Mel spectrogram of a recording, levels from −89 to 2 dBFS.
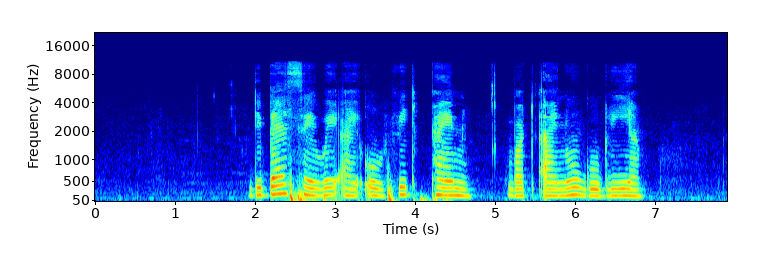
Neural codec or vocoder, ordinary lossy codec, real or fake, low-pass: codec, 44.1 kHz, 7.8 kbps, DAC; AAC, 32 kbps; fake; 10.8 kHz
